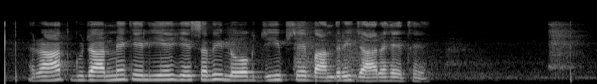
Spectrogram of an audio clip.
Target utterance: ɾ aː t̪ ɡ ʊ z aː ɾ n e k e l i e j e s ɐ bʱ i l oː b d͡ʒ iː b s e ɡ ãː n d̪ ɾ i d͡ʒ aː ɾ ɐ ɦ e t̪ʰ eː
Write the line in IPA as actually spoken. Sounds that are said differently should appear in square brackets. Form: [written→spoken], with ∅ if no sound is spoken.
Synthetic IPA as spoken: ɾ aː t̪ ɡ ʊ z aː ɾ n e k e l i e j e s ɐ bʱ i l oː [b→ɡ] d͡ʒ iː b s e [ɡ→b] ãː n d̪ ɾ i d͡ʒ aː ɾ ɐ ɦ e t̪ʰ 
